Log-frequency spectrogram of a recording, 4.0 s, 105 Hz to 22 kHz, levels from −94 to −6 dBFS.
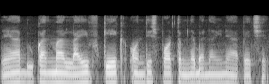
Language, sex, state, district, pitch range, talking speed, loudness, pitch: Gujarati, male, Gujarat, Valsad, 100-110 Hz, 180 wpm, -19 LUFS, 105 Hz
